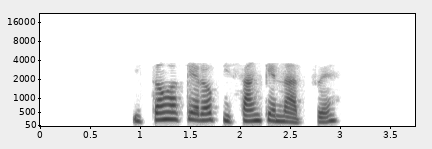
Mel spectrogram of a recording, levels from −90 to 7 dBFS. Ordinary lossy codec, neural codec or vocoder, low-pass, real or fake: MP3, 32 kbps; none; 3.6 kHz; real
